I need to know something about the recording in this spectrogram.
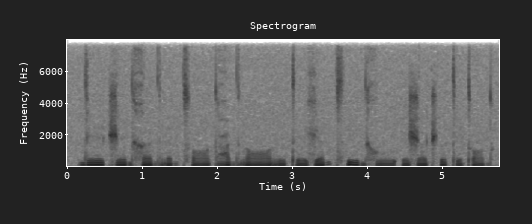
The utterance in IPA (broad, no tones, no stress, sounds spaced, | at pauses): d ɪː t͡ʃ ɪː d x œ d r ɛ d t͡sʼ ɔː d ʕ ə d r ɔː r i tʼ ɪː xʲ œ d t͡sʼ i d x uː ʔ ɪ ʃ œ t͡ʃʼ ɯ tʼ ɪ tʼ ɔ d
